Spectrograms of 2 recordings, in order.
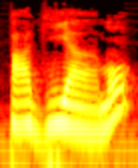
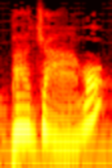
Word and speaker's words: paghiamo: Paghiamo, without the H it would be pagiamo.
